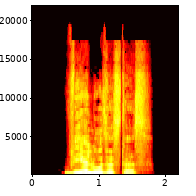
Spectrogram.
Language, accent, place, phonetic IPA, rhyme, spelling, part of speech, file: German, Germany, Berlin, [ˈveːɐ̯loːzəstəs], -eːɐ̯loːzəstəs, wehrlosestes, adjective, De-wehrlosestes.ogg
- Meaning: strong/mixed nominative/accusative neuter singular superlative degree of wehrlos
